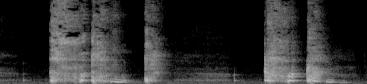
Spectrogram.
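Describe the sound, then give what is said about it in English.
A loud coughing fit from a person sick with the flu: a quick run of three harsh coughs, a short pause, then two more forceful hacking coughs, with no talking. “I mean, I definitely cough a lot during this. Excuse me. And I'm actually going to do it right now.”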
